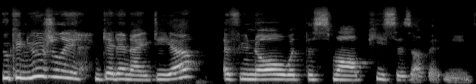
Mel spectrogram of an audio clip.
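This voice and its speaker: With an American accent, a woman talks at a moderate pace and a fairly high pitch, her pitch varying in an ordinary way. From US Midwest, Minnesota. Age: 20s. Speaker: English teacher. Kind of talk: online English lesson.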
